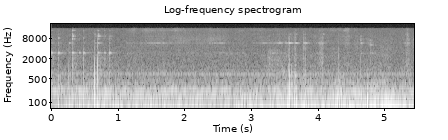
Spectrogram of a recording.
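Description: Fingernails tap the outer wall of a hollow, empty white glossy ceramic coffee mug with a gold forest and Minnie print and a gold handle. Quiet, bright, glassy clinks come in loose, irregular bursts, each dying away almost instantly, over a steady low hum.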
